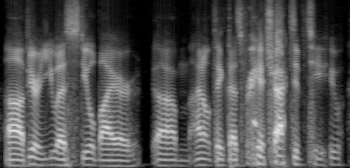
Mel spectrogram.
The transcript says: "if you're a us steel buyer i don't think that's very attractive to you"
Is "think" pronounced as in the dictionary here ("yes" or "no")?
yes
